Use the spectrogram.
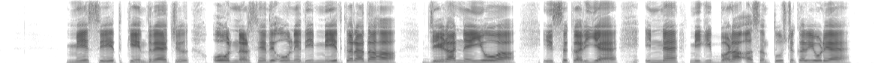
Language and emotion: Dogri, sad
